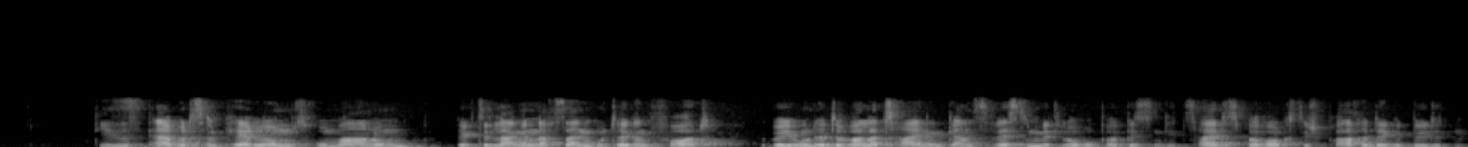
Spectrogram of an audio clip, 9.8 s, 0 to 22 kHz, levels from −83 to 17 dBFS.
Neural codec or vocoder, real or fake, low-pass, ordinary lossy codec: none; real; none; none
